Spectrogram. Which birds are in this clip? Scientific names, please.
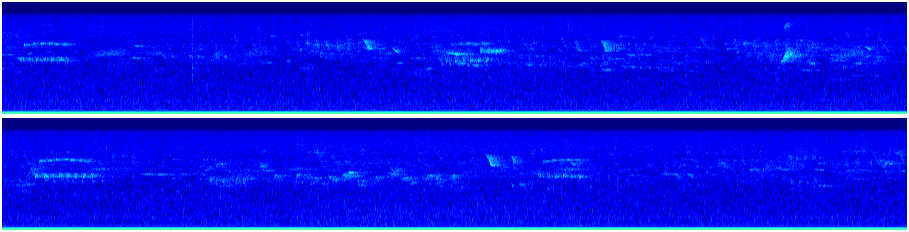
Himatione sanguinea, Chlorodrepanis virens, Drepanis coccinea, Leiothrix lutea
